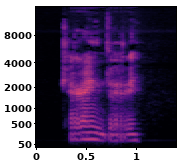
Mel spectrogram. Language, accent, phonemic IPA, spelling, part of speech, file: French, Canada, /kʁɛ̃.dʁe/, craindrez, verb, LL-Q150 (fra)-craindrez.wav
- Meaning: second-person plural future of craindre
